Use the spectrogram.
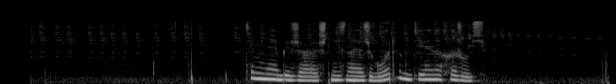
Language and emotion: Russian, neutral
